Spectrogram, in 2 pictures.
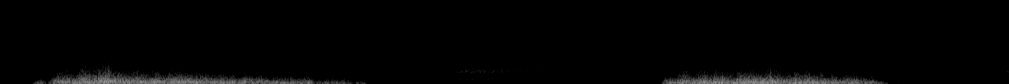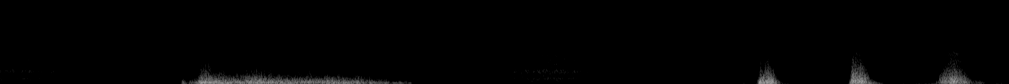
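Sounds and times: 
breathing loop on the left side for sleep: 0.5 - 3.2, 4.4 - 5.8, 6.7 - 8.8, 9.8 - 11.1, 12.0 - 14.1, 15.0 - 16.4, 19.5 - 19.8.

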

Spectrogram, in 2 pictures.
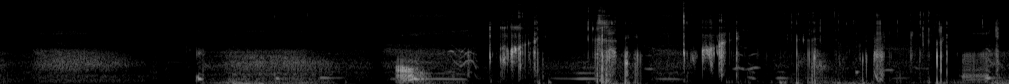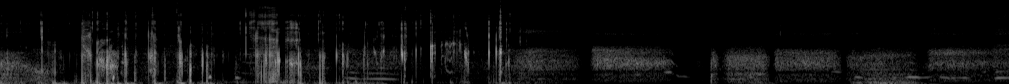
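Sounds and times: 
soft breaths: 0.2 - 20.1
wet licking and mouth sounds inside the ear in an ASMR recording: 4.8 - 15.5.

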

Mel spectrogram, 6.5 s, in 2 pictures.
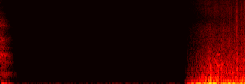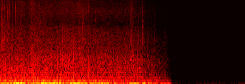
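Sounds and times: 
blowing into ear ASMR: 2.6 - 5.5.

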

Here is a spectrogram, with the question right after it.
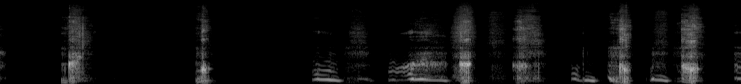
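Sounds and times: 
woman snorting through her nose like a pig: 0.7 - 1.0, 4.5 - 5.5, 6.1 - 7.1.

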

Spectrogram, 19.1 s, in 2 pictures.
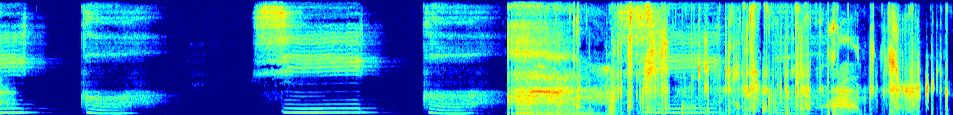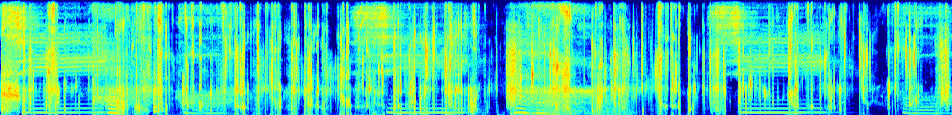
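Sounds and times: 
ASMR ear licking sounds: 5.1 - 19.0.

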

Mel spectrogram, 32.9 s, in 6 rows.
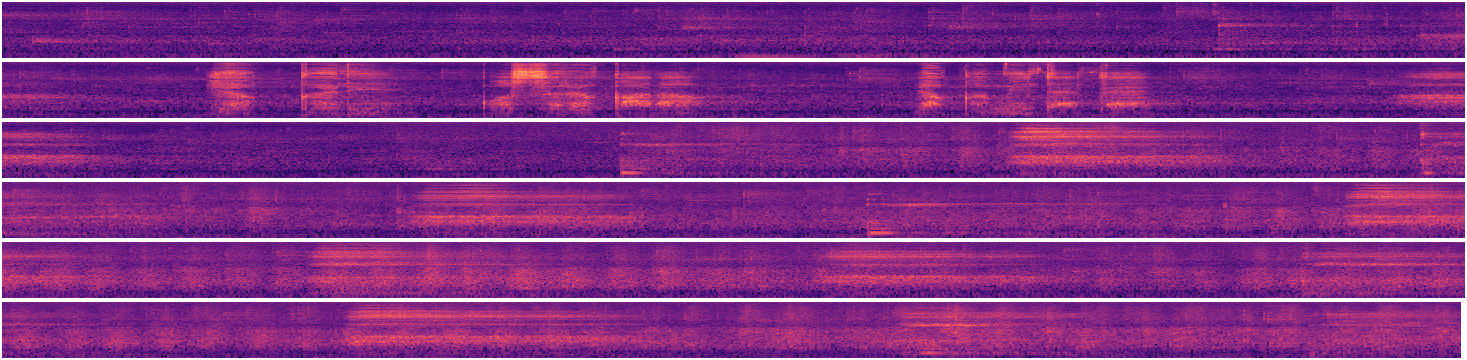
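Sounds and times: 
soap shampoo lathering with natural carbonated spring water: 5.0 - 32.8
massage with natural carbonated water: 12.4 - 32.8.

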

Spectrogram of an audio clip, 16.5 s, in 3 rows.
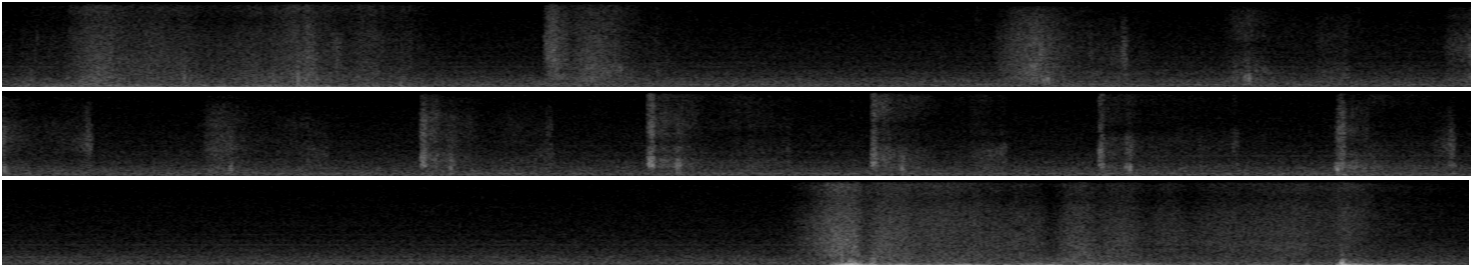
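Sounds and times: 
ASMR face and neck massage: 0.1 - 7.3, 14.0 - 16.5.

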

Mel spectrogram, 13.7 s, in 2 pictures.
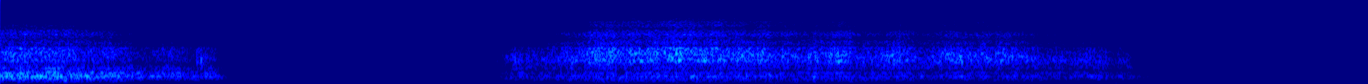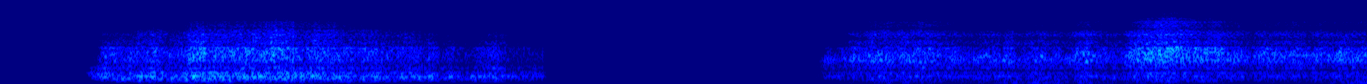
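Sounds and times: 
sleep aid loop in left channel: 0.0 - 1.2, 2.4 - 5.8, 7.2 - 9.6, 10.8 - 13.6.

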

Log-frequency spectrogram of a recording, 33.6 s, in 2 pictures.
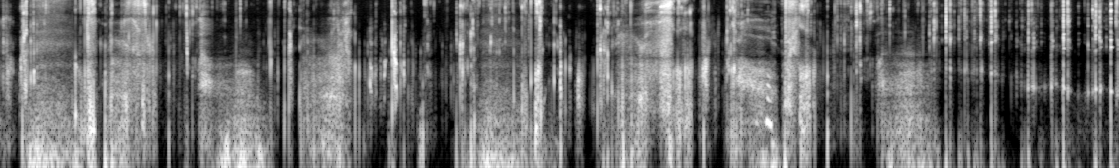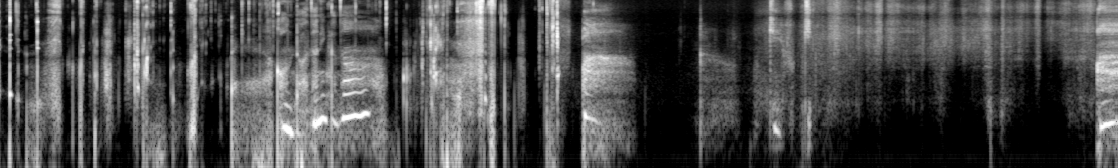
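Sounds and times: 
crunchy chewing and biting in a binaural recording: 0.0 - 21.0, 22.5 - 25.3
wet tongue and mouth sounds: 0.0 - 25.4
speech: 21.1 - 22.1.

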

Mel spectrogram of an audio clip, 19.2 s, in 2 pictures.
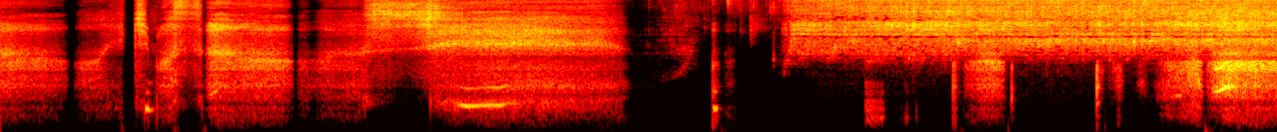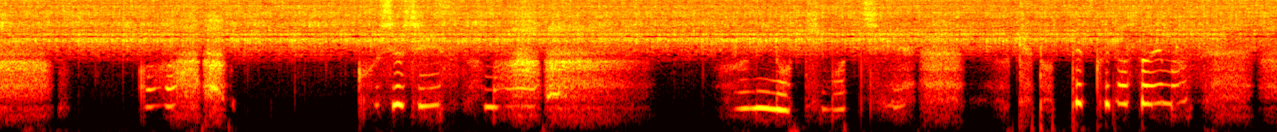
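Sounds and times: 
speech: 1.0 - 1.9, 12.6 - 14.1, 15.1 - 19.0
urine stream hissing: 5.9 - 19.1.

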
